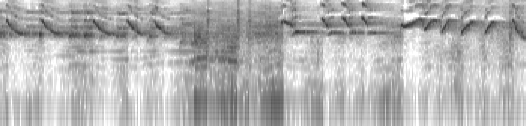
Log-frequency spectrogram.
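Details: Male white-rumped shama giving a run of clear downslurred whistles, each dropping sharply in pitch, broken by a short noisy burst midway, then a second series of quick high slurred whistles.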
